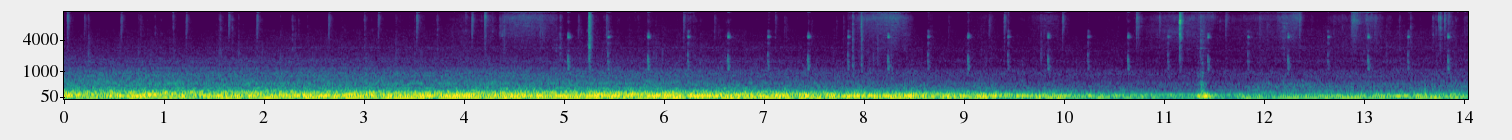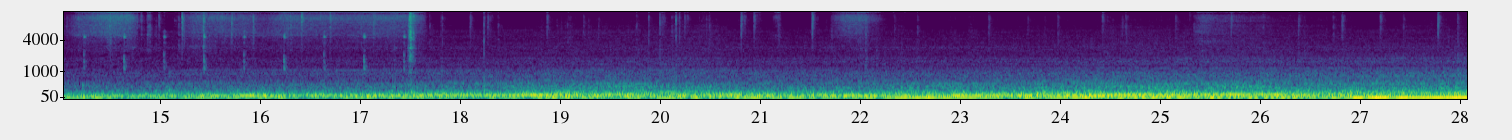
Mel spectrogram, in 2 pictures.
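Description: Car cabin road noise while driving: a steady low rumble of tyres and engine. A run of light clicks and ticks sounds in the middle, with a single knock about eleven seconds in.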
